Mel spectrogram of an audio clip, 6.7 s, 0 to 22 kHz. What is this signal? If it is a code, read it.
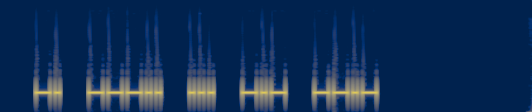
Morse code, heard as a keyed tone, about 20 wpm, spaced as for 15 wpm, 700 Hz. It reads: N8SKQ
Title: USA Call Signs - 5 Characters - 2x Character Spacing - 20wpm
